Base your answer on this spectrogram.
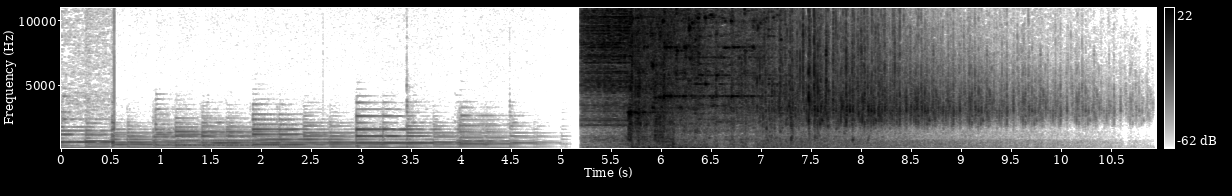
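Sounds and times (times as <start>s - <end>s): crash with crackling hiss: 5.2s - 10.4s
deep sustained boom: 5.6s - 10.5s.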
